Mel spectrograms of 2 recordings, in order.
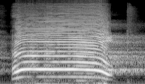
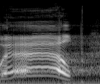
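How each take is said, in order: First: Piercing high, long shout for help; huge scream. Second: High, drawn cry, held back in volume; a smaller high-pitched yell for help; repeated cry for help. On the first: Man in the water crying for help, huge scream. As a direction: scream it out at full volume, held long. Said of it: "klonk er een hele grote schreeuw". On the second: Storyteller redoing the drowning man's cry, high but restrained. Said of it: "Klonk er een enorme schreeuw". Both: Acted.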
